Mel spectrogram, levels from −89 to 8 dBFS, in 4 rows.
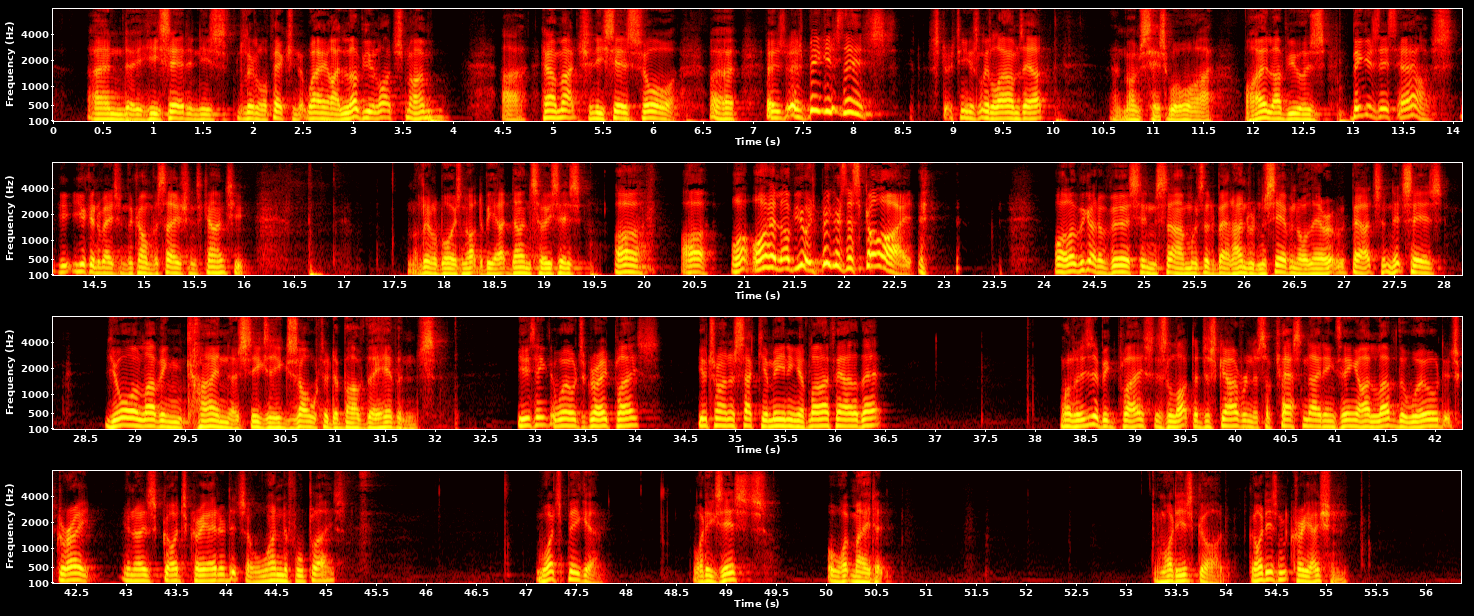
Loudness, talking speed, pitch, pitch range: -18 LUFS, 175 wpm, 155 Hz, 135-170 Hz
